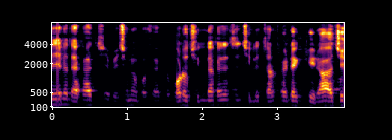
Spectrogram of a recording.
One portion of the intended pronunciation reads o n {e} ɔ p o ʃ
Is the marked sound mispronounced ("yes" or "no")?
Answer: no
